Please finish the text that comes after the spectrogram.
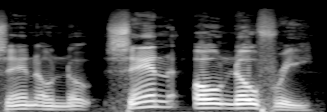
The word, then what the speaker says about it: San Onofre: San Onofre is pronounced. San Onofre is how you pronounce it. San Onofre?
